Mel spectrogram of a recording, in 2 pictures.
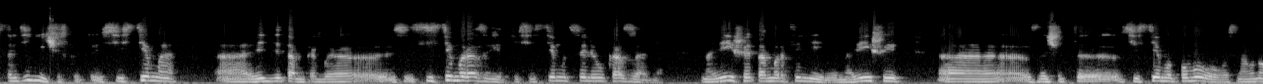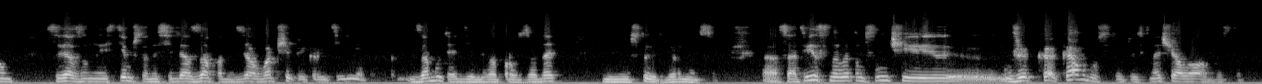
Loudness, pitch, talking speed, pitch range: -19 LUFS, 130 Hz, 125 wpm, 115-155 Hz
